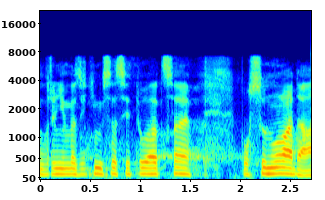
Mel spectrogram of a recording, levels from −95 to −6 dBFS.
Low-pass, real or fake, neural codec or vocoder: 7.2 kHz; fake; codec, 16 kHz, 2 kbps, FreqCodec, larger model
